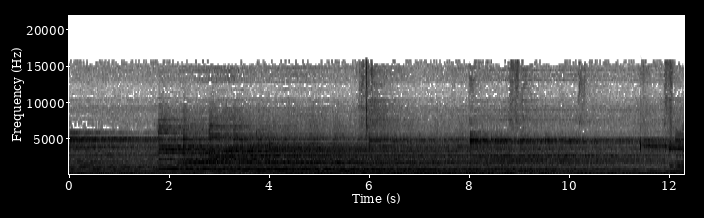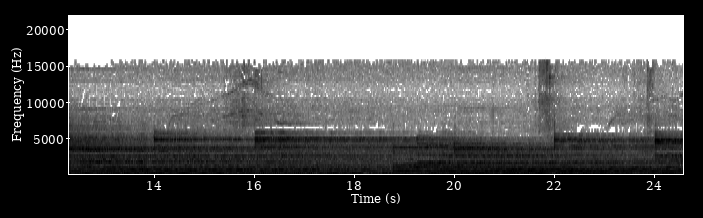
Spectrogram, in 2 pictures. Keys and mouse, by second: 3.5 ctrl+Tab, 4.1-6.0 drag, 7.3 click, 8.8 e, 9.6 ctrl+z, 10.1 e, 13.3 ctrl+Tab, 14.6 z, 14.6 c, 15.7 z, 16.1 middle click, 17.6 Tab, 19.4 Tab, 20.0 ctrl+r.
